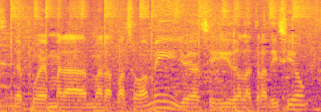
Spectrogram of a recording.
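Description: Loud music fills the background while a man delivers his words at a moderate pace. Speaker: botanica shop owner. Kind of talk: interview answer. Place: shop. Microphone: handheld.

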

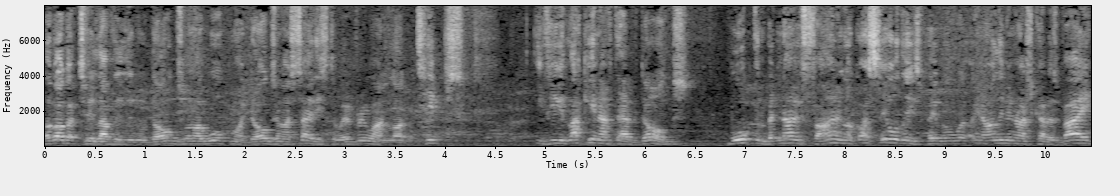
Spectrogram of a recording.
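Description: There is noticeable background noise as a man with a fairly high pitch talks at a fairly quick pace with ordinary pitch variation. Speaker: fitness and weight-loss coach. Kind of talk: radio interview. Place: studio.

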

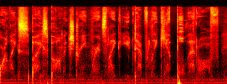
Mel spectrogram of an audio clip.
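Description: A woman whispers at a moderate pace. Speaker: ASMR creator. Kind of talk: ASMR whisper ramble, fragrance review to camera. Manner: whispered, soft, chatty. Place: home room. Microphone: studio mic.

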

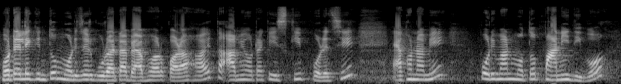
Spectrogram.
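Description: Over noticeable background noise, a woman with a Bangladeshi accent speaks in a fairly high voice with ordinary pitch variation. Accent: Bangladeshi Bengali. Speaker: cooking vlogger. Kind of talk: cooking tutorial.

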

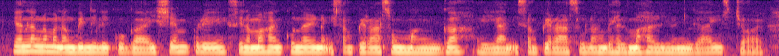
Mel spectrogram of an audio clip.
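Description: With noticeable background noise behind her, a woman speaks at a moderate pace in a fairly low pitch, using monotone, flat intonation and hardly any pauses. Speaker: vlogger. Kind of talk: vlog narration. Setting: shopping mall. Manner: casual.

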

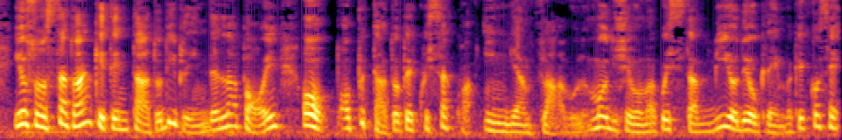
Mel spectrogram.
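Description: Over light background noise, a man speaks at a fairly slow pace in a fairly high, somewhat breathy voice that makes very wide pitch swings. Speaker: product reviewer. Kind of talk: unboxing video. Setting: home room, natural light. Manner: hesitant, many filler sounds. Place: home room. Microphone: phone near.

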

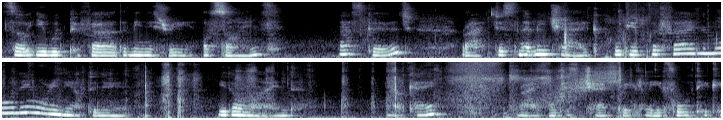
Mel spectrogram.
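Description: A woman talks at a fairly slow pace with lively intonation. There are long, frequent pauses and noticeable background noise. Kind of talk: role-play customer service dialogue. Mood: friendly, helpful. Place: home room. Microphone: webcam.

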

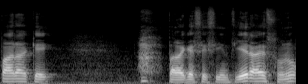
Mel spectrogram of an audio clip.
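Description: At a moderate pace, a man speaks. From Cuba. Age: 50s. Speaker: visual artist; guest. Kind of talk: interview. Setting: studio. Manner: halting. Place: studio. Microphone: lapel.

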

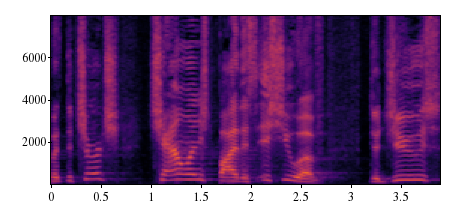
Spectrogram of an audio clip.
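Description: With a quiet background behind him, the man speaks at a moderate pace. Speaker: pastor. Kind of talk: sermon. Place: church. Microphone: headset.

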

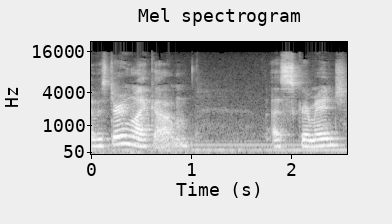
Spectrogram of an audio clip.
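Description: Some light noise sits in the background. Over it, a woman talks. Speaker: vlogger. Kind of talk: casual talk to camera. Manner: mumbling, awkward. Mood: relaxed, storytelling. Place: home room. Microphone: camera far.

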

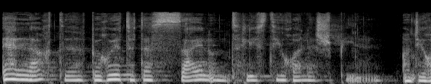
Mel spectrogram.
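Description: The reading-aloud voice sounds natural. Its intonation is fairly even.

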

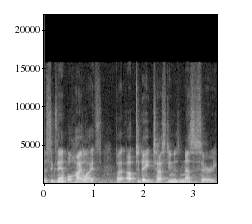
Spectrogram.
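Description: Amid light background noise, a man talks at a moderate pace with very wide pitch swings. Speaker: organic soil company owner. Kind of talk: scripted educational explainer read from teleprompter. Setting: indoors in a store, wind noise. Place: shop.

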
